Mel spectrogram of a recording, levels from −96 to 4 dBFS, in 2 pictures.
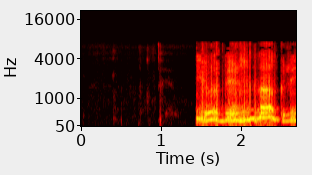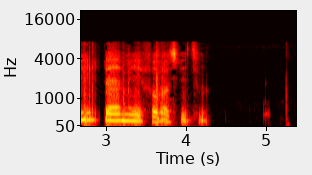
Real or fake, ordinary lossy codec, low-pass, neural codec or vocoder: fake; MP3, 32 kbps; 7.2 kHz; codec, 16 kHz in and 24 kHz out, 1 kbps, XY-Tokenizer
